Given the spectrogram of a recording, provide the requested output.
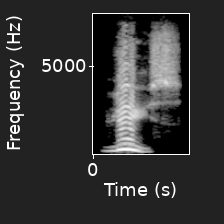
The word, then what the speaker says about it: lys: An example would be lys, light.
